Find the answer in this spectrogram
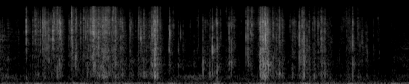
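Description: Foil trading-card pack wrapper being torn open and crinkled by hand: a run of irregular crackles that dies down near the end.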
